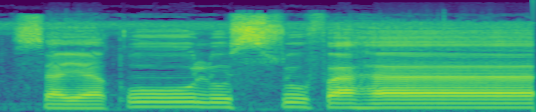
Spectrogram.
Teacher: Huruf mad bertemu dengan hamzah dalam satu patah perkataan, mad wajib mutasil, dibaca panjang 5 harakat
